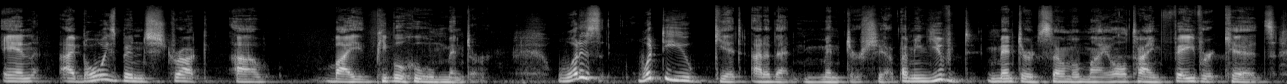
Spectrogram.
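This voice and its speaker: Delivered at a fairly slow pace, the voice is somewhat breathy with ordinary pitch variation. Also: man, medium pitch for a man. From Maine. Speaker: retired teacher, co-interviewer. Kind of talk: interview.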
